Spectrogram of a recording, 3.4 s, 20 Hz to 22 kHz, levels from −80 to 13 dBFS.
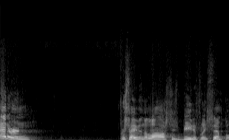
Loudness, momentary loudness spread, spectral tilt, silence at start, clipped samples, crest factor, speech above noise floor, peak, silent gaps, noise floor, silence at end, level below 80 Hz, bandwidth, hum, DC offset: -22 LUFS; 7 LU; -5.5 dB/octave; 0 s; under 0.1%; 18 dB; 45 dB; -6 dBFS; none; -67 dBFS; 0 s; -64 dBFS; 15 kHz; none; under 0.1%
